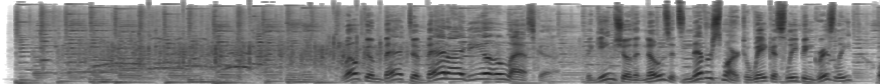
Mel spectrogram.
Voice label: Radio Spot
